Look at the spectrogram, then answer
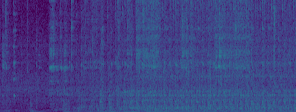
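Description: A Kimberbell embroidery sewing machine runs steadily as it stitches a tack-down line for a quilted Christmas sew-along project. The needle keeps up a fast, even mechanical whir and chatter that starts quietly and grows louder and constant.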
